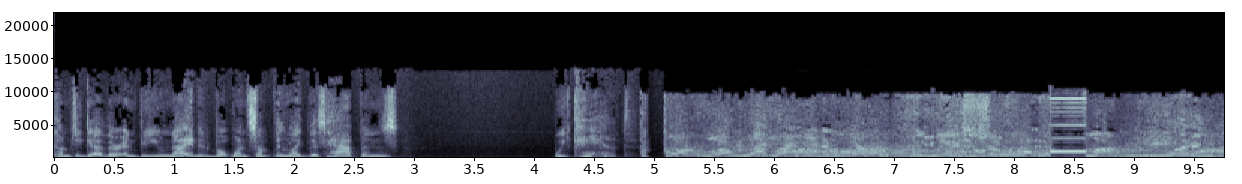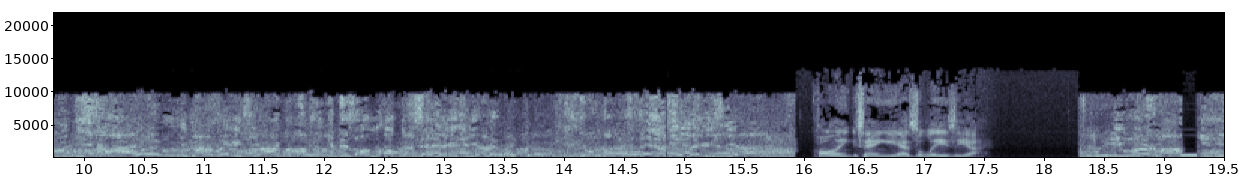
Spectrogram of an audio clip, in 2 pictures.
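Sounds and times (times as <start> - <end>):
speech: 0.0 - 3.0, 4.2 - 17.6, 18.4 - 19.4
loud crowd chatter with many voices talking and shouting: 5.0 - 16.0, 18.3 - 19.4
censorship bleep over profanity: 8.2 - 8.7, 19.1 - 19.4.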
